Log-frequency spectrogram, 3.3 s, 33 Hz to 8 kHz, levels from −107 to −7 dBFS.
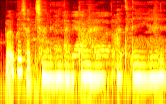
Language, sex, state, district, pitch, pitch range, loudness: Hindi, male, Bihar, Gopalganj, 135 Hz, 135-140 Hz, -15 LUFS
